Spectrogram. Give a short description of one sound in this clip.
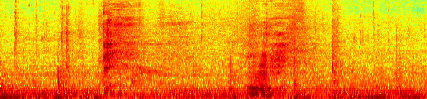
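A man groans in pain.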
